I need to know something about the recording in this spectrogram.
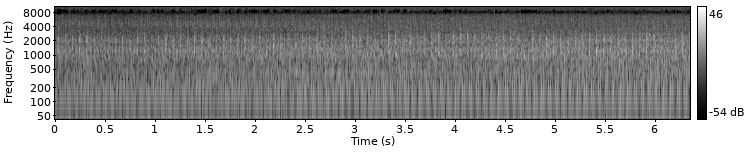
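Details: Kubota L13G tractor built 1962-1967 (about 60 years old), single-cylinder vertical two-valve water-cooled diesel, idling after a morning glow-plug preheat: even steady chug, no misses or knocks; engine very healthy despite possible minor oil drips, no white smoke.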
